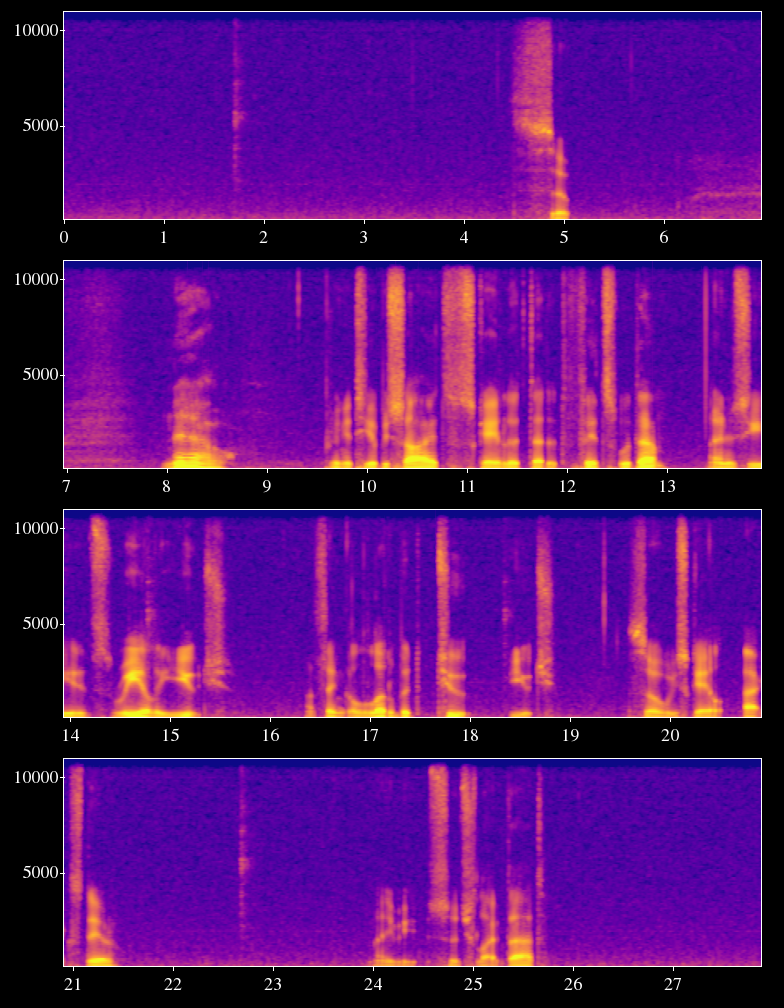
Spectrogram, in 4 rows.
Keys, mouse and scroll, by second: 1.5-4.8 right drag, 5.7-7.3 middle drag, 8.4-10.8 drag, 10.8 s, 15.1-17.8 drag, 17.8-20.0 middle drag, 20.0 s, 20.3-23.3 middle drag, 24.3-26.0 drag, 26.3-27.8 middle drag, 27.3 s.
